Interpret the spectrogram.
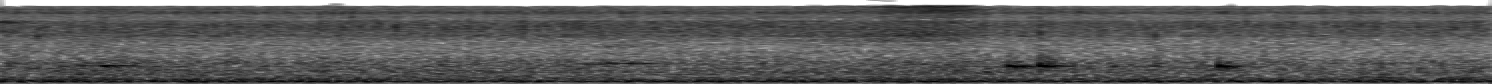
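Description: Chicken and spice masala sizzling gently in a pan: a faint, steady frying hiss that swells briefly a little past halfway.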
